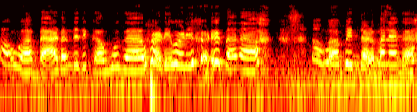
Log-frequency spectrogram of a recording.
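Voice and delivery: put-on high, sobbing girl pleading through tears; crying niece. Weeping niece tells her aunt about the wedding, sobbing. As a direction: choke the words out between sobs.

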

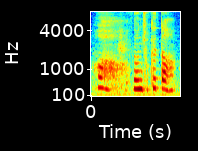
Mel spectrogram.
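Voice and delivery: put-on soft, slow envious sigh of a child; wistful envy. Lonely child envying the hugged boy, soft and slow. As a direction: say it under your breath, longing.

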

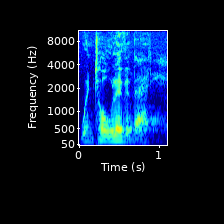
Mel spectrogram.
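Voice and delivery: normal talking voice

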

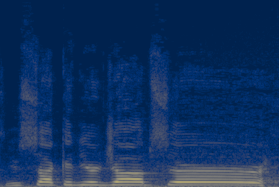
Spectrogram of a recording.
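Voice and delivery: loud, high, drawn-out yell; high comic holler of blame; mock scream. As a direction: scream it out in mock outrage, stretching the last word. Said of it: "she screams".

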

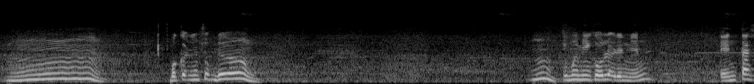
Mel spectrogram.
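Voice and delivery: talking while eating; sipping soup between words; mouth full chewing. Real, not acted. Seen 2: Chews throughout; sips broth from small bowl between words; noodles earlier.

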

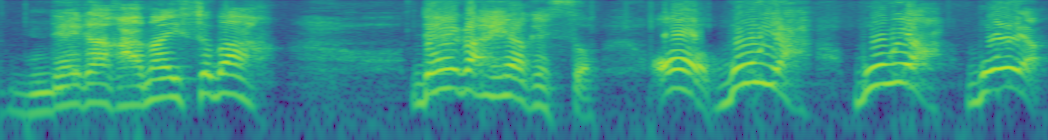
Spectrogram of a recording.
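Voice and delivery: bossy know-it-all taking over; mock-haughty, rising to high impatient exclaiming; arrogant, self-important. Proud person insisting on doing it alone, haughty. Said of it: "오만하고 거만해서".

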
